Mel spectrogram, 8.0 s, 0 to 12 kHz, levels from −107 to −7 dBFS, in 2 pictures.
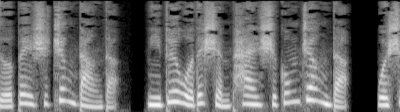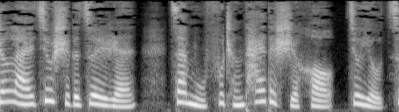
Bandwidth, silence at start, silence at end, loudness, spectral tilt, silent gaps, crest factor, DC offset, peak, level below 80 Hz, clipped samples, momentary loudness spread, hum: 12 kHz; 0 s; 0 s; -20 LUFS; -4.5 dB/octave; 3.52-3.77 s; 14 dB; under 0.1%; -6 dBFS; -54 dBFS; under 0.1%; 7 LU; none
